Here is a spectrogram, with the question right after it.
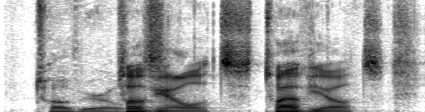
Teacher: she's really connecting them all together that it almost sounds like a person's name or something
